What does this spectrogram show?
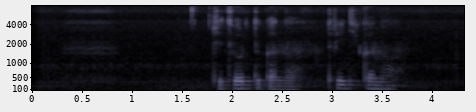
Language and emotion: Russian, neutral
